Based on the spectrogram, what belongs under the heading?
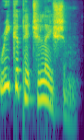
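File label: "recapitulation", British English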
